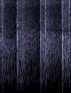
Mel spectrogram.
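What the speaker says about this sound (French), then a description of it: "applaudissons le courage de Xueman" Three short bursts of hand clapping, each a quick crisp smack, spaced evenly and close by, with no voices over them.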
